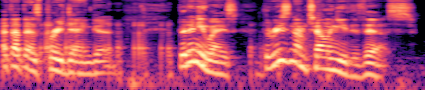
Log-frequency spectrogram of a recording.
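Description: A man's voice: a little high, big pitch swings, a little fast, fairly bright tone, a little hiss or hum. A man who hosts a podcast as a comedian, telling stories casually with swearing, mock indignation and quoted dialogue.

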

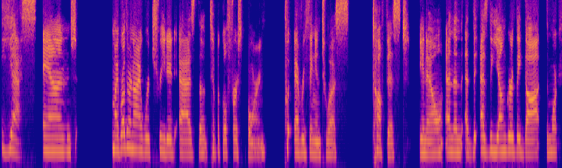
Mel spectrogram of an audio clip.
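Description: A woman in her fifties whose first language is Spanish, telling her family story as a guest author, animated and jumping up in pitch for emphasis. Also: measured pace, dry recording. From United States. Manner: animated, swings up high for emphasis. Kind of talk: personal storytelling in an interview.

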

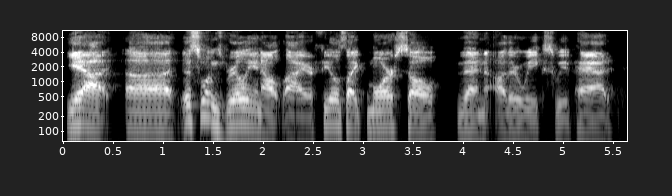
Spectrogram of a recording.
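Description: A man with a bright, forceful tone co-hosts a sports podcast at a middle pitch. He works through his picks out loud, often pausing and restarting. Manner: thinking aloud, hesitant restarts. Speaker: podcast co-host. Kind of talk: casual sports analysis.

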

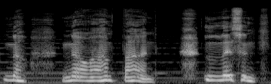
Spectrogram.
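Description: A man voicing a terrified, pleading man cornered by a monster in a horror audiobook, desperate and halting. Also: sits high, faint music behind, voice pushed up. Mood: frightened, urgent.

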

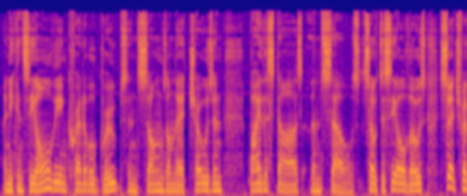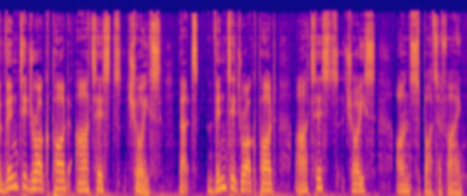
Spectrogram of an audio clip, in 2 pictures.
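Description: Upbeat English podcast host, dry close mic. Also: male voice, medium pitch, unhurried, dry recording. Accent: English with a slight Scottish lilt. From England. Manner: chatty, upbeat, laughs easily. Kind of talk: scripted intro then casual interview.

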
